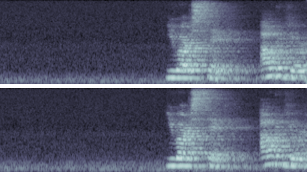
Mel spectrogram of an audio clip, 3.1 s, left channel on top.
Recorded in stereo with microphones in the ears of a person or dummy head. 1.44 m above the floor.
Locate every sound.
1.7 s a woman speaking: 40° right (ahead or behind), 0.9 m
